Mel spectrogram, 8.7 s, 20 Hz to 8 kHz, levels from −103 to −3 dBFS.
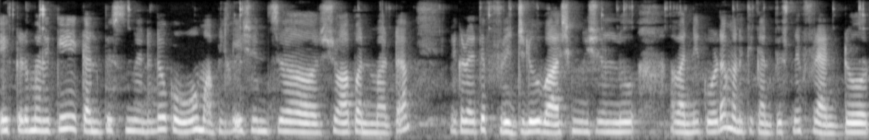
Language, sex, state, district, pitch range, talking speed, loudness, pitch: Telugu, female, Andhra Pradesh, Srikakulam, 200-230 Hz, 160 wpm, -15 LUFS, 210 Hz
